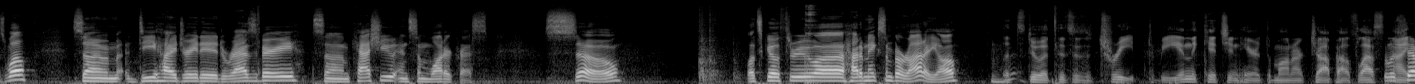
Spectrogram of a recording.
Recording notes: Live from Monarch Casino Resort Spa!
